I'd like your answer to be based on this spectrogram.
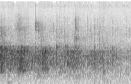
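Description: An audience at a GPU award night claps in a dense, even wash of applause that holds steady and then fades slightly toward the end.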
